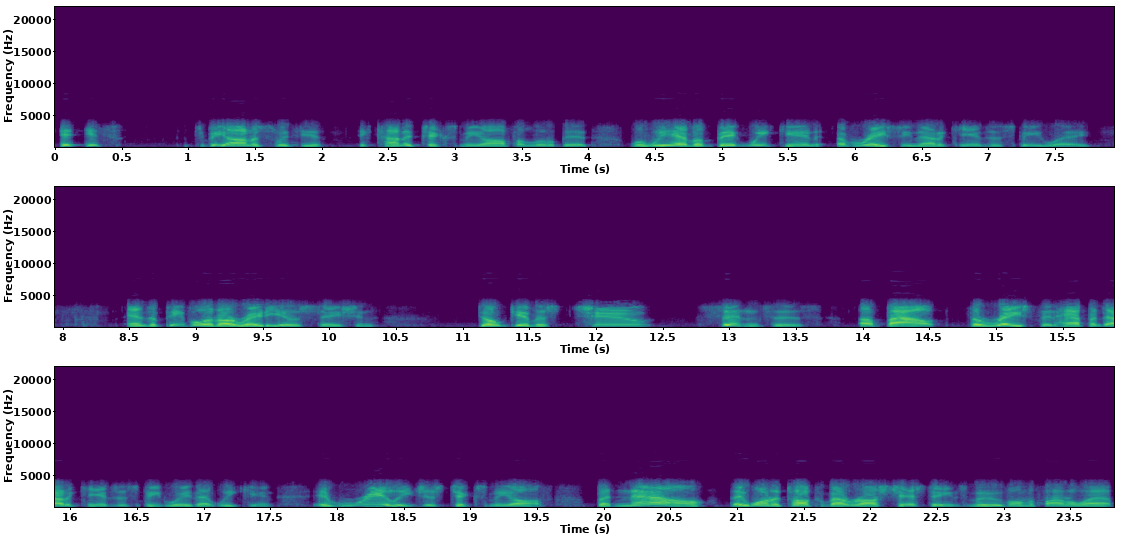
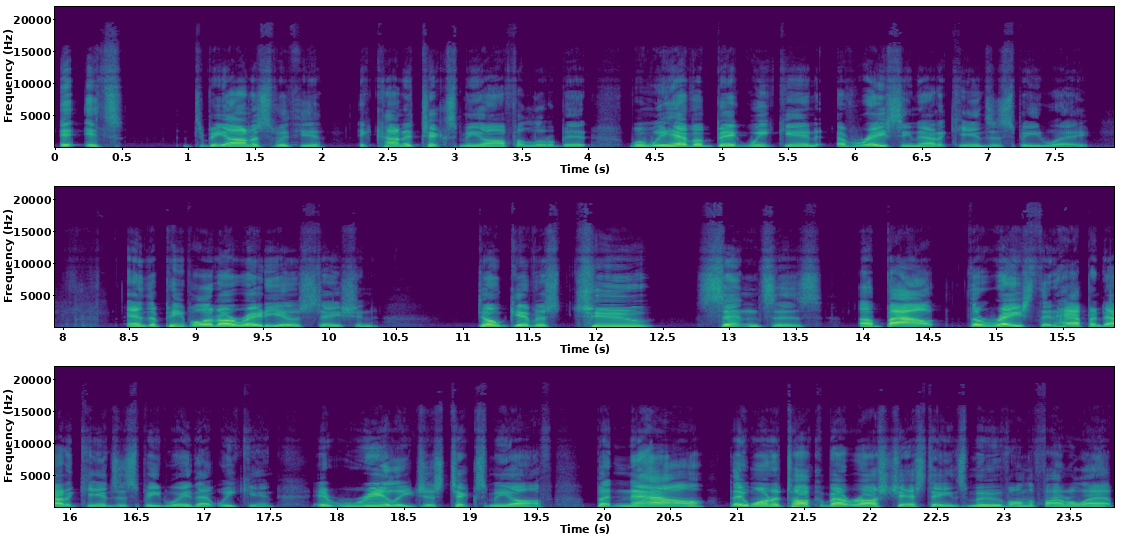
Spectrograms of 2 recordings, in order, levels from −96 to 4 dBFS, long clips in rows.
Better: second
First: phone-call audio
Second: none

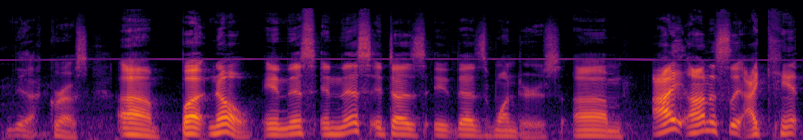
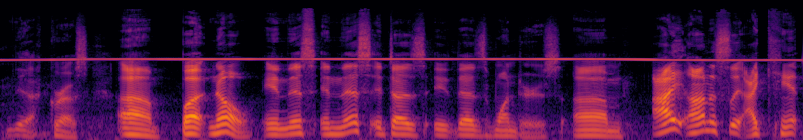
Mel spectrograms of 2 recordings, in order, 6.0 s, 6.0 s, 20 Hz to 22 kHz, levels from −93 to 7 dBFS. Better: first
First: high-pitched whine; faint; throughout; 4.5 kHz, 30 dB below the speech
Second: high-pitched whine; loud; throughout; 4.5 kHz, 9 dB below the speech

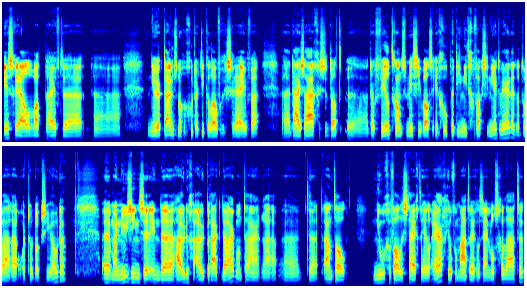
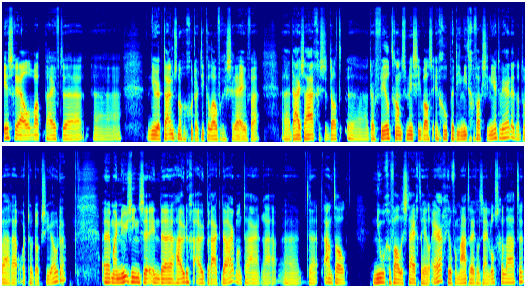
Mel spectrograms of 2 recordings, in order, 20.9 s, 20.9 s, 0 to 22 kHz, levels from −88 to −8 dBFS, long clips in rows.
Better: second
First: thin; very; fading below 550 Hz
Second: none

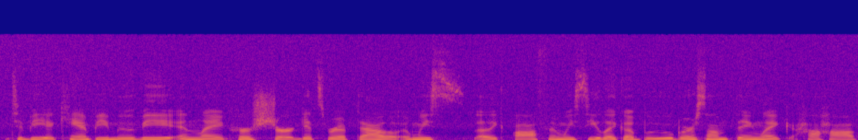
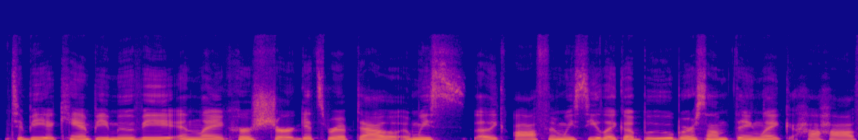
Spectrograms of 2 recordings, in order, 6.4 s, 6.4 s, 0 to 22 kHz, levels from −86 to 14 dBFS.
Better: second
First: hiss; noticeable; throughout; 15 dB below the speech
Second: none

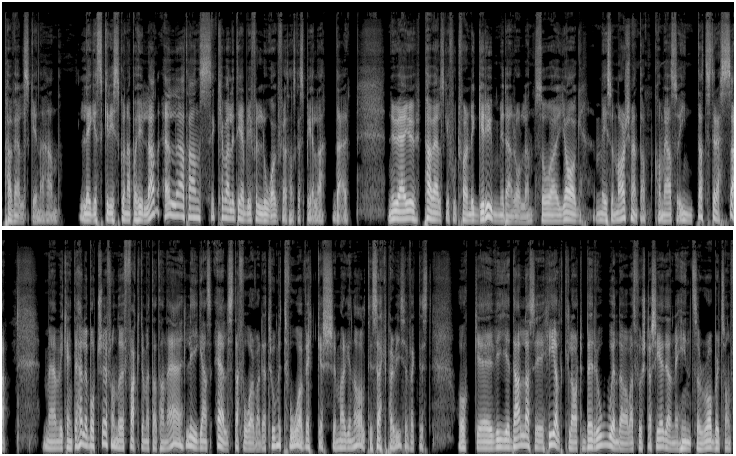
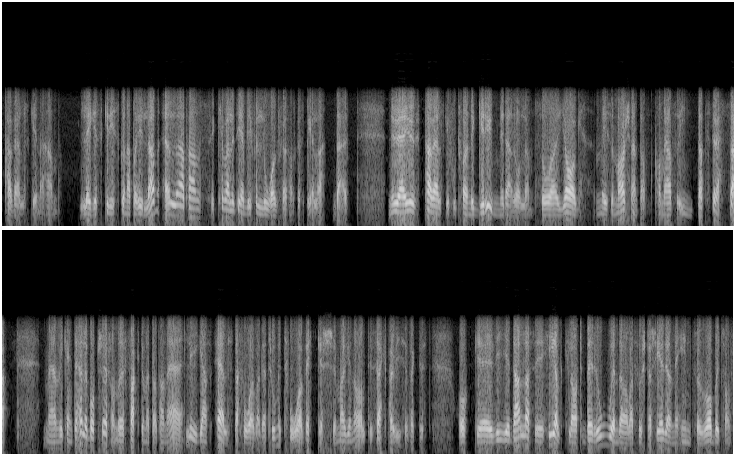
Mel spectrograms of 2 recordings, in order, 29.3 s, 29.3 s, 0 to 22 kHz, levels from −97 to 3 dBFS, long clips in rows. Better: first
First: none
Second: phone-call audio; poor line; nothing above 4 kHz

